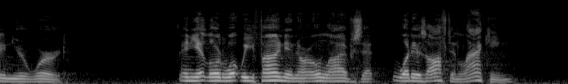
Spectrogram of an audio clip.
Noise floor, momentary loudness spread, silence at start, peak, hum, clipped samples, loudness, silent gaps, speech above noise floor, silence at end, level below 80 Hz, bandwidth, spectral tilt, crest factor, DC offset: -60 dBFS; 13 LU; 0 s; -12 dBFS; none; under 0.1%; -29 LUFS; none; 31 dB; 0.25 s; -66 dBFS; 16.5 kHz; -5.5 dB/octave; 18 dB; under 0.1%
